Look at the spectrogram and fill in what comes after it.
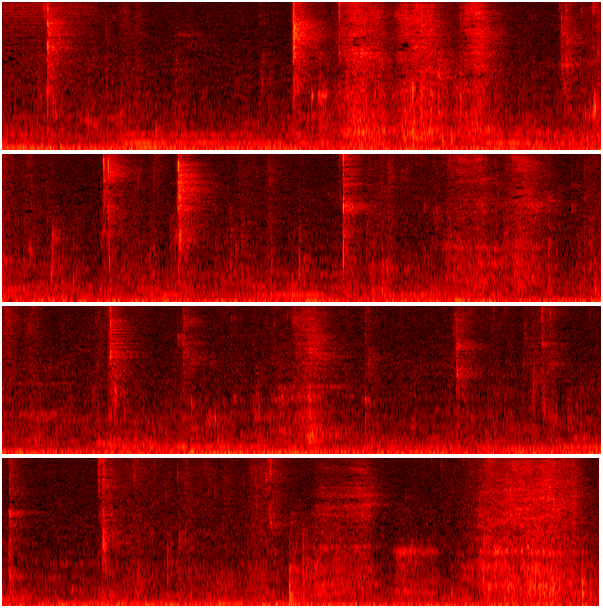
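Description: Close-up eating sounds: a man chewing a rice-and-silkworm meal, with irregular wet smacks and clicks of the mouth.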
